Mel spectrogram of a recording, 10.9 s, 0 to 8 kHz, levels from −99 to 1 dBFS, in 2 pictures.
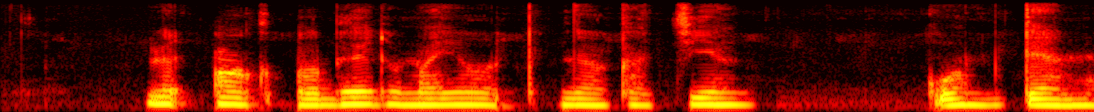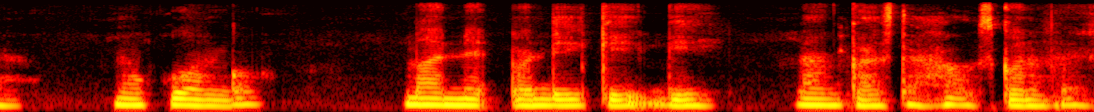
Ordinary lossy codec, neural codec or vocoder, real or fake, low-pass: none; codec, 44.1 kHz, 3.4 kbps, Pupu-Codec; fake; 7.2 kHz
